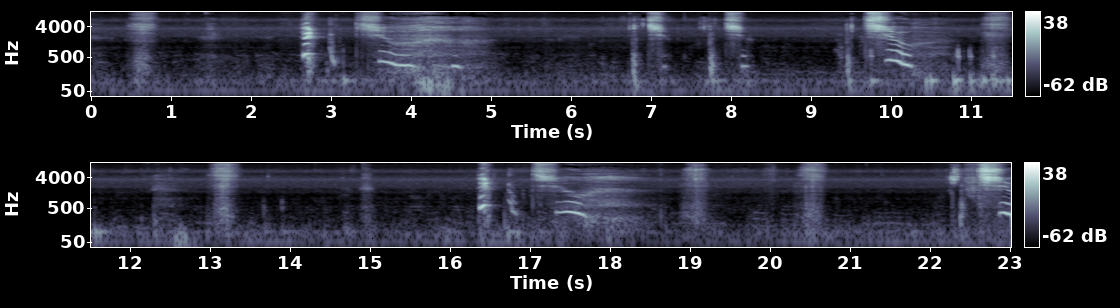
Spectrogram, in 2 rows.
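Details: Adult woman's first spring 2024 sneezes, attributed to pollen: several forceful sneezes in a series, each a sharp explosive burst; sneezing.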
